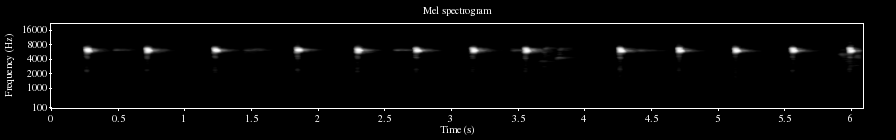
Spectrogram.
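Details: Ngokop-style lovebird song made of short, very high, clipped chirps repeated steadily about twice a second, with faint quiet twittering between notes.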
